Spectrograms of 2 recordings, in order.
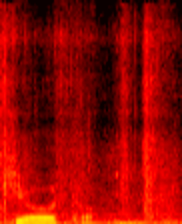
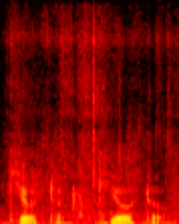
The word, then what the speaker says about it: Kyoto: It's like Kyoto or something like that is the actual pronunciation because there's a U in there. It's Kyo, and then it's the U sound, the U, and then the to, Kyoto.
